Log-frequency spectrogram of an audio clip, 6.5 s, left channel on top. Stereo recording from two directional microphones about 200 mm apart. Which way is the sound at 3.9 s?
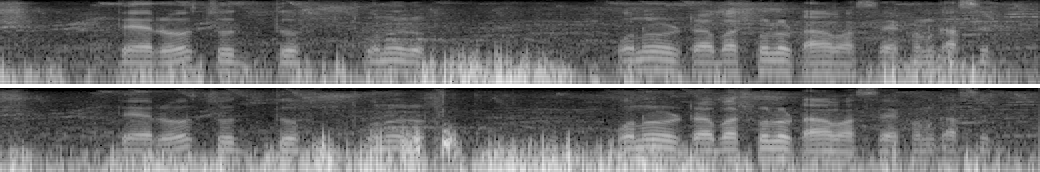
45° right (ahead or behind).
